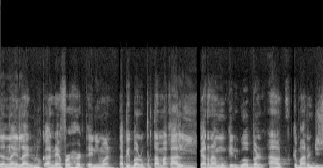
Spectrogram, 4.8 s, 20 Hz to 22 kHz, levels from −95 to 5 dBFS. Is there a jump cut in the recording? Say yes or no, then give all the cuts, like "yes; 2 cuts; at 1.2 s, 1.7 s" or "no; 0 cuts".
yes; 2 cuts; at 1.7 s, 2.9 s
